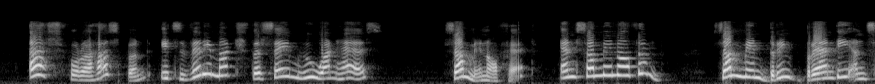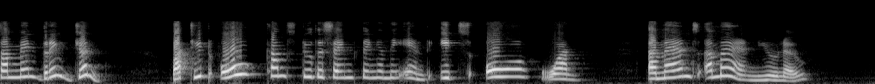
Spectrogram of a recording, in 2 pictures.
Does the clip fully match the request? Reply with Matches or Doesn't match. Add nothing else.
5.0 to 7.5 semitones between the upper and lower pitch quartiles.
Matches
